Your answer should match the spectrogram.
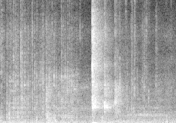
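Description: Light handling noises of kitchenware on a counter: faint ticks and one sharp click about a second in.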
